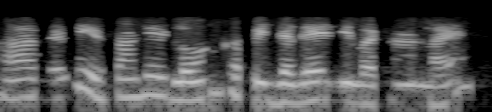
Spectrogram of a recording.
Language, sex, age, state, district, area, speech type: Sindhi, female, 45-60, Maharashtra, Thane, urban, conversation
